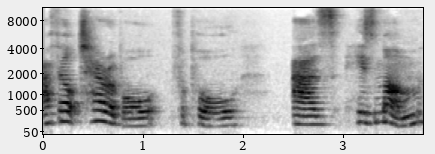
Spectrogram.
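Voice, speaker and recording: A woman's fairly low voice with a bright, sharp tone and an English accent. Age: 60s. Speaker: bereaved partner. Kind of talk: personal testimony.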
